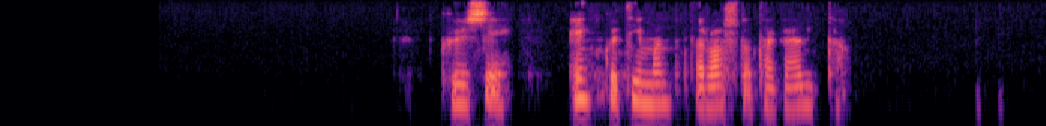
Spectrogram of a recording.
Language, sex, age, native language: Icelandic, female, 30-39, Icelandic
